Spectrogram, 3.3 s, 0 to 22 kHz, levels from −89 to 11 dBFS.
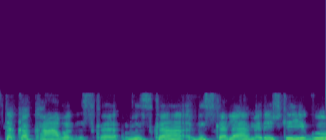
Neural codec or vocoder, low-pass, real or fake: none; 7.2 kHz; real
